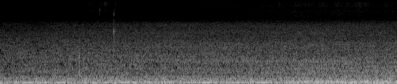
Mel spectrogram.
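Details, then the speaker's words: Amana 95 IIQ two-stage variable-speed gas furnace heard from the basement mid-cycle: steady, even low rumble of burner and blower with no knocks, rattles or surging, noticeably louder than before; normal furnace operation. "Let's head on downstairs to the basement again. You can hear how much louder the furnace is now."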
